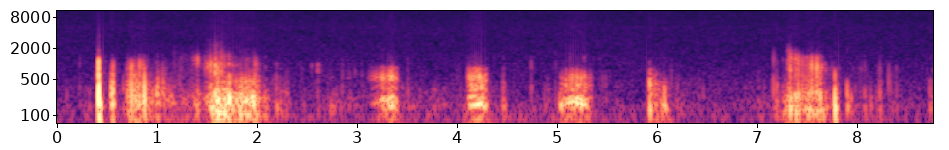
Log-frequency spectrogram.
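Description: Bursts of gurgling, rumbling stomach noise with short gaps; ordinary hunger growling, harmless.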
